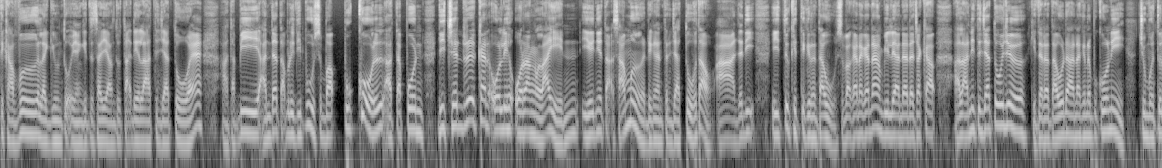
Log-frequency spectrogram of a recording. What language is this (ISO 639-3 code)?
msa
